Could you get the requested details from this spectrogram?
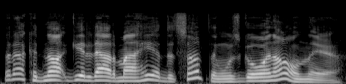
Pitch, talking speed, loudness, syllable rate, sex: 170 Hz, 275 wpm, -18 LUFS, 5.6 syllables/s, male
